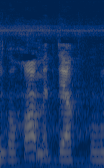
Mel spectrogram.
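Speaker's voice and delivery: normal talking voice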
